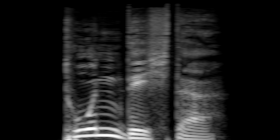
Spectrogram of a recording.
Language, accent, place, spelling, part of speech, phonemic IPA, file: German, Germany, Berlin, Tondichter, noun, /ˈtoːnˌdɪçtɐ/, De-Tondichter.ogg
- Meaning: composer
